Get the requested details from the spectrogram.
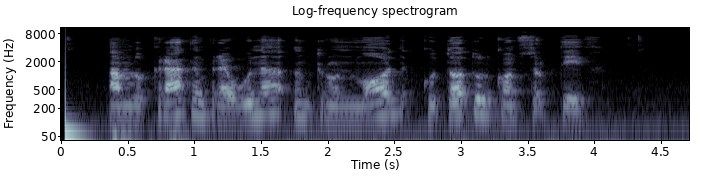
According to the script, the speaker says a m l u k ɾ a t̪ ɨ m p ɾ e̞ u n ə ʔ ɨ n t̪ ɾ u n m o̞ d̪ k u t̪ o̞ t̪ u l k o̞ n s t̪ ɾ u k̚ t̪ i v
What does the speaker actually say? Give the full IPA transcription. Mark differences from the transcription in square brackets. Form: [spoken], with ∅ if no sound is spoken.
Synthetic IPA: a m l u k ɾ a t̪ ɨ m p ɾ e̞ u n ə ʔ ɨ n t̪ ɾ u n m o̞ d̪ k u t̪ o̞ t̪ u l k o̞ n s t̪ ɾ u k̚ t̪ i v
